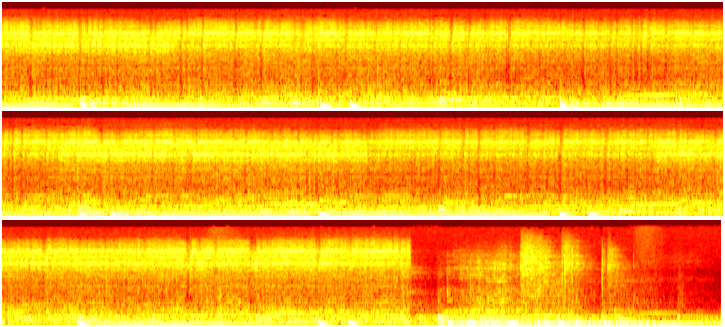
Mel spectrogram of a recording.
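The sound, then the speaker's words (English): A metal cutting machine runs with a faint, steady mechanical drone and hum, broken by light rasping clicks at irregular intervals, its tone shifting and roughening near the end. “Welding. It's a metal cutter.”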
